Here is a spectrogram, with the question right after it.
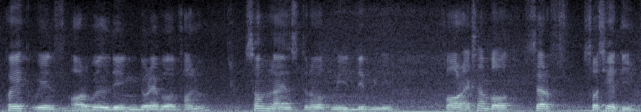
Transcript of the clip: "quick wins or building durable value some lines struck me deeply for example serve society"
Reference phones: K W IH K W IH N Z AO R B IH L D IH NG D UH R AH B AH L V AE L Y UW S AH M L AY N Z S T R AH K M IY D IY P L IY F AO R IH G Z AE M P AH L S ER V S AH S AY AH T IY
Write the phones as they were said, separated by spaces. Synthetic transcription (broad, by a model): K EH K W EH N S AO R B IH L D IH NG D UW R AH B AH L F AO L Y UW S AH M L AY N S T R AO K M IY D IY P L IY F AO R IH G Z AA M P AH L S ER F S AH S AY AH T IY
